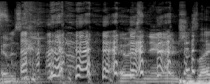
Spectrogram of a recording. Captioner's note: laughs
